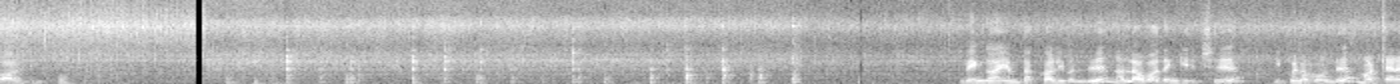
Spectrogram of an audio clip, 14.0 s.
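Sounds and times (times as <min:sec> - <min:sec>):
vegetables sizzling in oil: 0:00.0 - 0:14.0
spoon scraping a pan: 0:02.2 - 0:08.1.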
